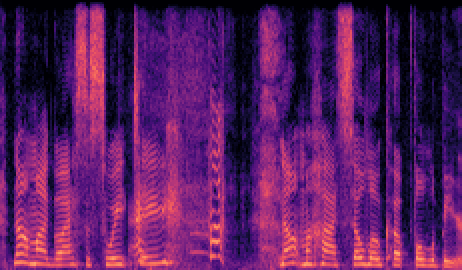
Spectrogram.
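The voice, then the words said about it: Put-on Southern country accent. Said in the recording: “you're really good at the accent ... you do the accent so well”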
